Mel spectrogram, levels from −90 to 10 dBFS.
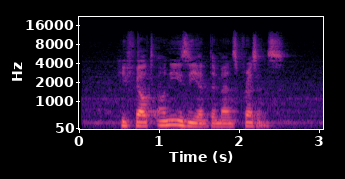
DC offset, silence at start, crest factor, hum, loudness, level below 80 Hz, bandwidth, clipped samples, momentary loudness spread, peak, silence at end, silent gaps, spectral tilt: under 0.1%; 0.2 s; 18 dB; none; -26 LUFS; -62 dBFS; 12.5 kHz; under 0.1%; 10 LU; -8 dBFS; 0.5 s; none; -6 dB/octave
